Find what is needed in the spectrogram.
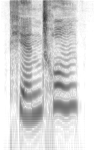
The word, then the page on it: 填充: tián chōng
